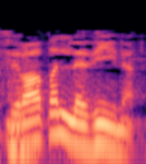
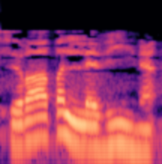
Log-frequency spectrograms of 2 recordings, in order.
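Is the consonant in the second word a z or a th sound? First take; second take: th; z. First: The second word has a th sound. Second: The second word has a z sound. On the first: The speaker calls it right. "زي أعوذ" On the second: The speaker calls it wrong. "لما تقول الذين فأنت ... استبدلت حرف الذال"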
